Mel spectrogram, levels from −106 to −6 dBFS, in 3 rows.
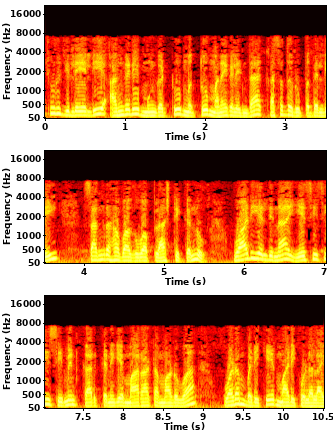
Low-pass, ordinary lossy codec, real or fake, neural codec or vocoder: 7.2 kHz; none; real; none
